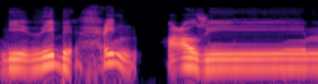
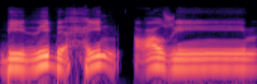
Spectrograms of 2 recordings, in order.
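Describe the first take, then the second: The two takes are said the same way.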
